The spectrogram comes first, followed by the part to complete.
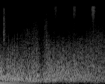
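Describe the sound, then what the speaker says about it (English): Strong wind buffets the microphone on the hilltop at Glastonbury, a steady low roaring rush with gusty swells, close and loud, with no voices. "the wind is blowing up here like it's going out of fashion"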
